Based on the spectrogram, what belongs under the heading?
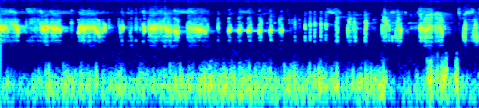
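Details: Swiftlet lure sound played at dusk, dense chirping twitters around a steady high whine, broken into bursts with fast clicking runs, over a low rumbling background.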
